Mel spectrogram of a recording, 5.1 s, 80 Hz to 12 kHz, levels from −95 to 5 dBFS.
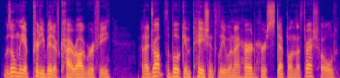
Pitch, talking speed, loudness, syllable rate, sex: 130 Hz, 260 wpm, -19 LUFS, 7.0 syllables/s, male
